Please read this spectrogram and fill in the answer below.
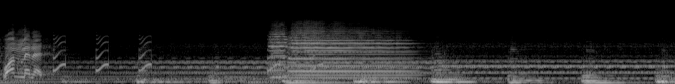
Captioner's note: tense music; machines beeping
